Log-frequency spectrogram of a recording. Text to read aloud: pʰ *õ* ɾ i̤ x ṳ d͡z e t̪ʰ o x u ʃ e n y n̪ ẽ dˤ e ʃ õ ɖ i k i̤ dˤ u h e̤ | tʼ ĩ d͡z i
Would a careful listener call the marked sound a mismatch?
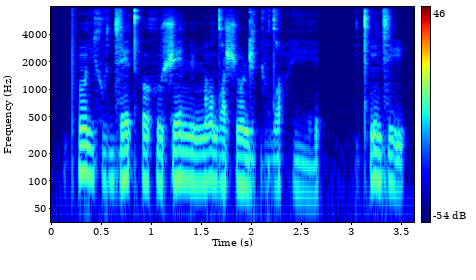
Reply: no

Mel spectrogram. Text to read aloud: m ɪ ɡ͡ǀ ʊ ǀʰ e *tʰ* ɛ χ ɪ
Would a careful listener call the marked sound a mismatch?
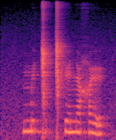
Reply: yes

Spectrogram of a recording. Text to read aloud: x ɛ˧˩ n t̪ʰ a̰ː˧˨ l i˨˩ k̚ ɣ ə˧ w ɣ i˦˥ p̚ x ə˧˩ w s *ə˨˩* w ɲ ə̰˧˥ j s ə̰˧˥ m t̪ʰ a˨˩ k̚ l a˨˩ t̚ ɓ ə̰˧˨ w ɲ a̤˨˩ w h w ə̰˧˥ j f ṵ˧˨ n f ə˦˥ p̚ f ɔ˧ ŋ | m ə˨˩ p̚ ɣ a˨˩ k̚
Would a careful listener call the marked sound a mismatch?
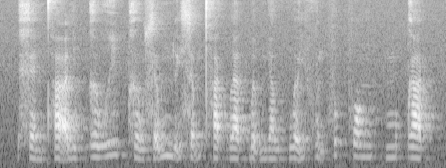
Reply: yes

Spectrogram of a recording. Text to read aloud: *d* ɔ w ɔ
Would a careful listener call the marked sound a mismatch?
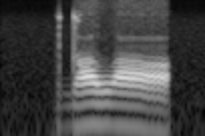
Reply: no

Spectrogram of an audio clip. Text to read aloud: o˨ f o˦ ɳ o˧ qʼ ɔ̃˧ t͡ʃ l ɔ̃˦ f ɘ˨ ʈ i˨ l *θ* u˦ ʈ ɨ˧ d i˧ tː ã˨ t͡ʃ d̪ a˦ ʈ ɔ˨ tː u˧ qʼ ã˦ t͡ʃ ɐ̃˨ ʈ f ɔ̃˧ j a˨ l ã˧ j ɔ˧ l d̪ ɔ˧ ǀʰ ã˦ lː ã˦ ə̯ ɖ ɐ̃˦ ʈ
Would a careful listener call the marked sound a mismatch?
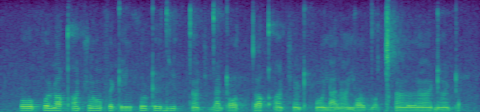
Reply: no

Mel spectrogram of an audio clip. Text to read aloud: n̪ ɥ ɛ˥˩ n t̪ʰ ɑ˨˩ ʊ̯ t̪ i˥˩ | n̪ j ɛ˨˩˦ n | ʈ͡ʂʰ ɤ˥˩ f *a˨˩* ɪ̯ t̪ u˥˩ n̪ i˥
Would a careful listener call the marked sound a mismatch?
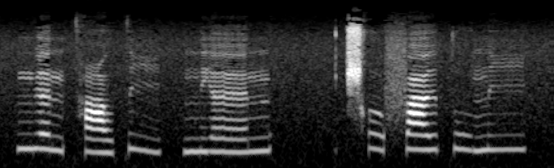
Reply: yes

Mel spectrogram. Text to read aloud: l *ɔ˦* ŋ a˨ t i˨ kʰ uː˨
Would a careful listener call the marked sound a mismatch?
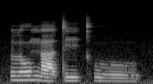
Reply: yes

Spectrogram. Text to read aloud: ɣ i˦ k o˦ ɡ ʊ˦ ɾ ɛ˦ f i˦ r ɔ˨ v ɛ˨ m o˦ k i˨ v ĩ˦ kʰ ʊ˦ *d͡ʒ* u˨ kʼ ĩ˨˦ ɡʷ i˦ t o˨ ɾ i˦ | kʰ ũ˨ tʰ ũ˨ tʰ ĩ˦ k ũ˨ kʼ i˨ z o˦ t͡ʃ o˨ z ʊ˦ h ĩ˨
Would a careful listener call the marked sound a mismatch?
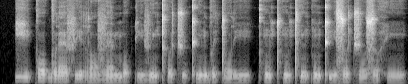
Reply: yes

